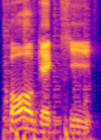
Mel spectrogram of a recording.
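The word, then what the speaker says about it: 攻撃: Kogeki means attack. Let's check its accent should be unaccented. Yes, it's unaccented, so yes, attack, assault, raid, offensive, also extended meaning as in criticism, condemnation, and so on.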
